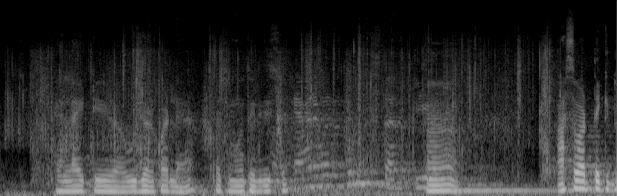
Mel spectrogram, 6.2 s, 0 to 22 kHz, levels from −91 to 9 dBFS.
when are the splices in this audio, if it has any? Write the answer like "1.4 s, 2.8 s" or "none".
none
